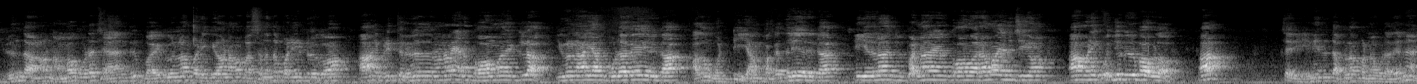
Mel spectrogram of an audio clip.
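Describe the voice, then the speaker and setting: A man's voice: high-pitched, fast. A man scolds and preaches as a Sunday school teacher in a children's skit, ending his lines with questions. He is heard from far off in a very echoey room, with faint hiss underneath. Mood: preachy.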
